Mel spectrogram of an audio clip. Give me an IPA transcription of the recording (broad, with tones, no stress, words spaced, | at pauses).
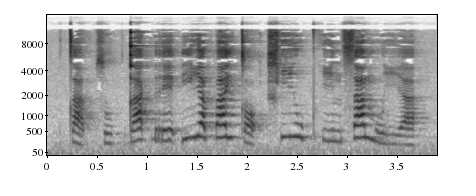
ta˨˩p̚su˨˩k̚ da˦˥k̚re˦˥ʔ ji˥˩a̯pa˥˩jtɔ˨˩ʔt͡ɕʰiː˥˩w pʰi˧nsa˥˩m wi˧a̯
